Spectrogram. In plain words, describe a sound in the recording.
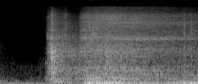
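An old engine cranks and fires up suddenly.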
